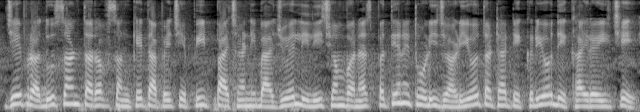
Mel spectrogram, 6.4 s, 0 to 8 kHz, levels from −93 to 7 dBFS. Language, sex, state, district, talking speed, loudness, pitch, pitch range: Gujarati, female, Gujarat, Valsad, 180 wpm, -14 LUFS, 185 Hz, 165-200 Hz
